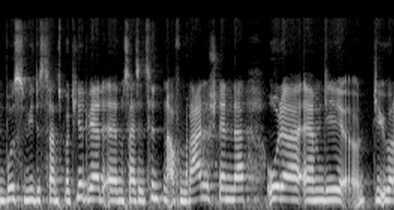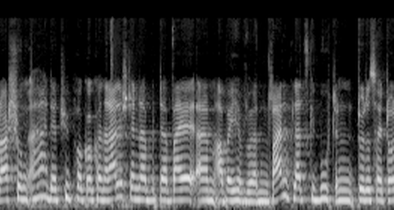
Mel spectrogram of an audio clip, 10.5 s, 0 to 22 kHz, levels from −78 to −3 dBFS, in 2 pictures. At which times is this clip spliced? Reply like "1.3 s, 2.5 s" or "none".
none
